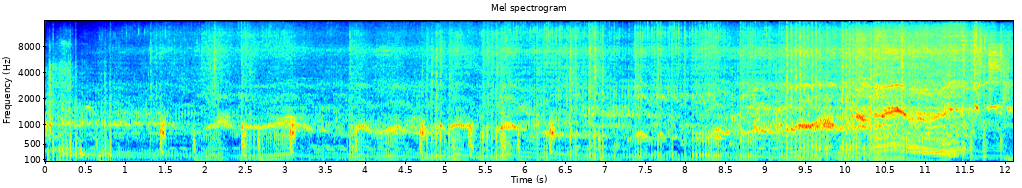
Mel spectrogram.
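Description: Scorpa trials motorcycle engine being ridden, revving up and down over and over, with short knocks and clatter from the bike.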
